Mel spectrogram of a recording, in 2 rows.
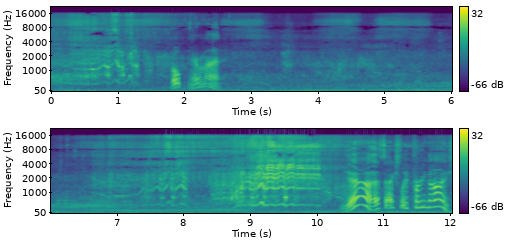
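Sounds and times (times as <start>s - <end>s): rc boat motor running: 0.0s - 11.8s
steady low rumble: 1.3s - 8.6s.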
